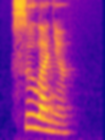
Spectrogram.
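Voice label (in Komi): "сыланьӧ", Komi, female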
